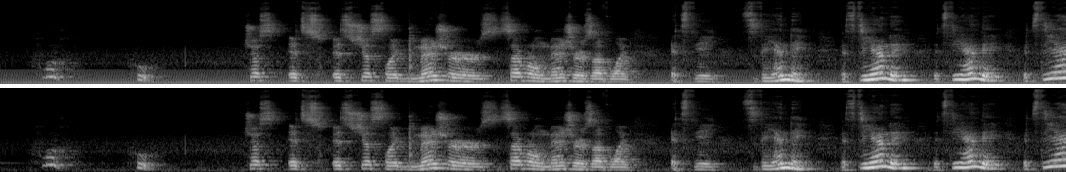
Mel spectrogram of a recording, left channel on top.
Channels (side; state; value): left; noise; hum, 21 dB below the sound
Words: it's just like measures, several measures of like it's the ending, it's the ending, it's the ending, it's the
